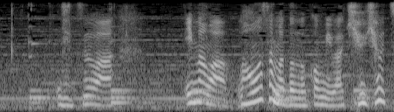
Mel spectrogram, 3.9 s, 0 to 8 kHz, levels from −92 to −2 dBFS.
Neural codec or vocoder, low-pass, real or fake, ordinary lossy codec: none; 7.2 kHz; real; none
